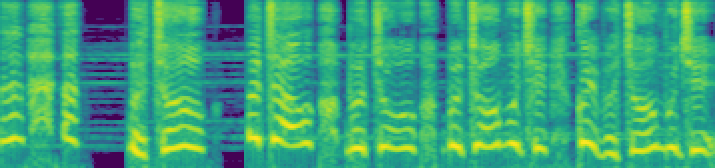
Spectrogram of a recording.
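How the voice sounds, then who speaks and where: A woman shouts in a put-on character voice at an extremely high pitch with lively intonation and a very slow pace. Music plays in the background, and the sound is dry and close with no echo. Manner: screaming for help, terrified.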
